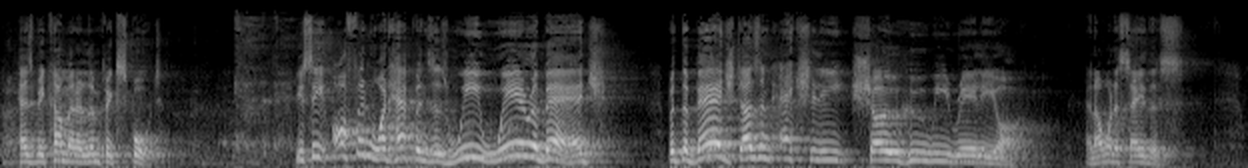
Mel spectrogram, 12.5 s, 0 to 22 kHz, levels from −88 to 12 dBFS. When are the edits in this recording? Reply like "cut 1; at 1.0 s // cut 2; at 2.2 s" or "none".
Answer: none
